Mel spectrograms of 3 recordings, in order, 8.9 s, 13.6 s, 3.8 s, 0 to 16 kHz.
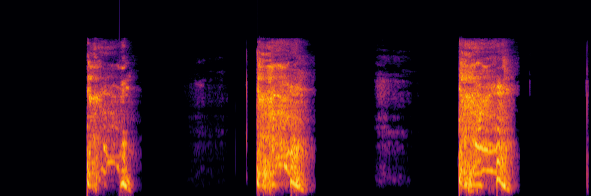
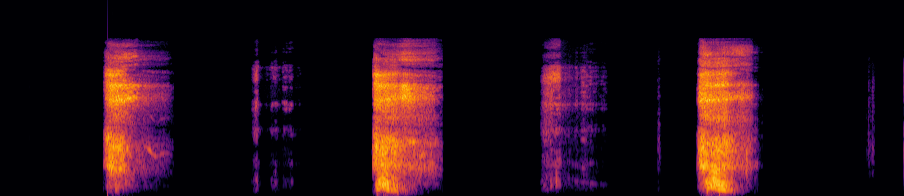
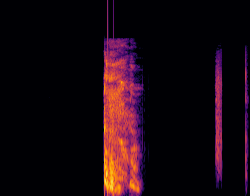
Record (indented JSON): {
  "three_cough_length": "8.9 s",
  "three_cough_amplitude": 32768,
  "three_cough_signal_mean_std_ratio": 0.39,
  "exhalation_length": "13.6 s",
  "exhalation_amplitude": 32768,
  "exhalation_signal_mean_std_ratio": 0.31,
  "cough_length": "3.8 s",
  "cough_amplitude": 32767,
  "cough_signal_mean_std_ratio": 0.24,
  "survey_phase": "beta (2021-08-13 to 2022-03-07)",
  "age": "45-64",
  "gender": "Male",
  "wearing_mask": "No",
  "symptom_headache": true,
  "smoker_status": "Never smoked",
  "respiratory_condition_asthma": false,
  "respiratory_condition_other": false,
  "recruitment_source": "Test and Trace",
  "submission_delay": "1 day",
  "covid_test_result": "Positive",
  "covid_test_method": "RT-qPCR",
  "covid_ct_value": 20.7,
  "covid_ct_gene": "ORF1ab gene"
}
